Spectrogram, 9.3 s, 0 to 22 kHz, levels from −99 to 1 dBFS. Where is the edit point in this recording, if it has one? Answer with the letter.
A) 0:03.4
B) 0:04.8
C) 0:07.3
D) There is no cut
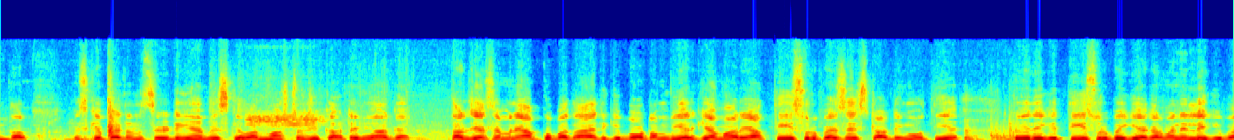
A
